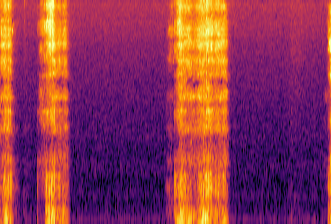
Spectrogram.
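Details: A cat asleep during a daytime nap snores in two separate breathy, rasping bursts about three seconds apart, each a rough, low, noisy rumble with silence between them, recorded indoors.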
